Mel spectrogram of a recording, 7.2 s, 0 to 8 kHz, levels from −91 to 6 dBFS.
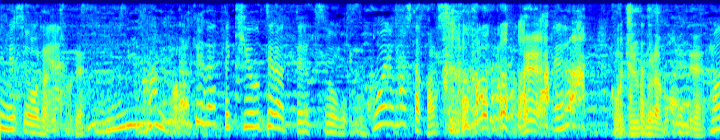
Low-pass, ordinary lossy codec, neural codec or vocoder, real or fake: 7.2 kHz; none; vocoder, 22.05 kHz, 80 mel bands, HiFi-GAN; fake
